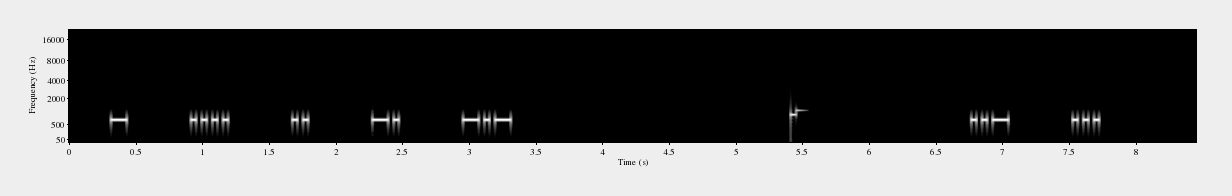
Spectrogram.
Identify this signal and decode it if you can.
Morse code, heard as a keyed tone, about 31 wpm, spaced as for 14 wpm, 700 Hz. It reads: THINK US
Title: 4x Character Spacing - Top 200 Words - 30wpm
